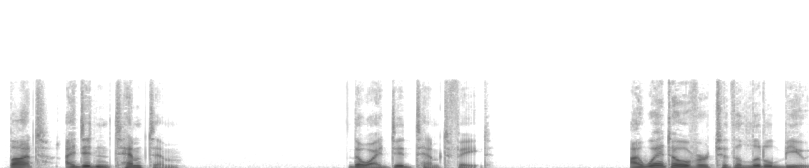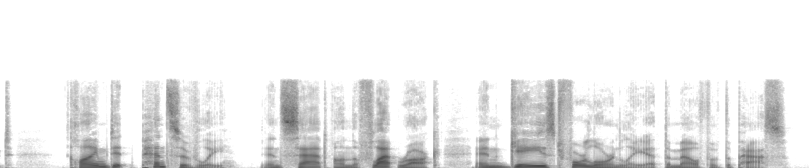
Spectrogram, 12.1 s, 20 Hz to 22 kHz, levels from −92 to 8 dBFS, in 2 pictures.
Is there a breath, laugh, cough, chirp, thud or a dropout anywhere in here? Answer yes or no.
no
